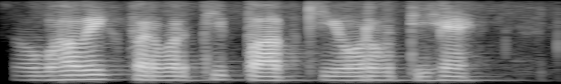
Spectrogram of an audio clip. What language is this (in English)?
Hindi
